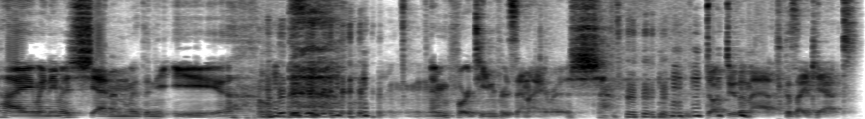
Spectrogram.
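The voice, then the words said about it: Put-on American Valley Girl accent. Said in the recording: “your American accent ... Talk a little bit as an American ... I go into like a full Valley Girl”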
